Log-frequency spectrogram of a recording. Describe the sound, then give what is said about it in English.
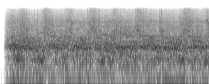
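Loud, continuous crowd noise of hundreds of migrants protesting outside the main rail station in Budapest, Hungary, after rail traffic from the terminal was suspended. Massed shouting and chanting voices form a dense, unbroken roar throughout. “And that is the sound of hundreds of migrants protesting outside the main rail station in Budapest, Hungary”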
